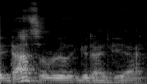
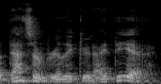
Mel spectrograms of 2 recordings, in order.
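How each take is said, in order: First: That's a really good idea, dry and falling; sarcastic. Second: That's a really good idea, rising and genuine; mean it when you say it; sincere praise. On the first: Coach showing the same words sarcastically. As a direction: say it like it's stupid. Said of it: "one means that's a stupid idea". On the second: Coach showing a sincere compliment, genuinely. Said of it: "One means that's a good idea". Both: Shown as a demonstration.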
